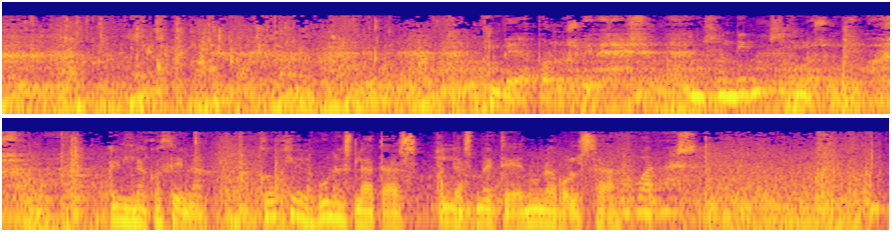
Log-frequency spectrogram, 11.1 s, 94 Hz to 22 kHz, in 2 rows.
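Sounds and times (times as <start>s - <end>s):
water rushing in through a hole in a ship's hull: 0.0s - 3.1s
speech: 3.2s - 11.0s.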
